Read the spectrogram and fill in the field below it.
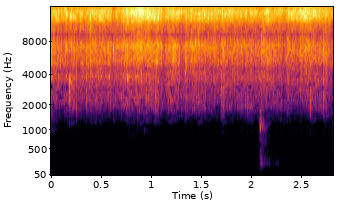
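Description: Shredded cabbage, grated coconut, ginger, green chilli, onion and curry leaves fry in hot oil in a pan, giving a steady, close hiss of sizzling with one brief clink of a utensil partway through.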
